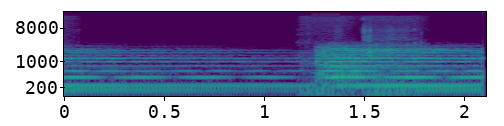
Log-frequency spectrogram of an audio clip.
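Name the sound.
bell marking the game ending, from video game Vampire Survivors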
